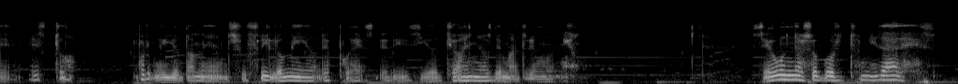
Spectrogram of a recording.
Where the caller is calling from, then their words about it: Murcia, Region of Murcia, Spain; de Murcia.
